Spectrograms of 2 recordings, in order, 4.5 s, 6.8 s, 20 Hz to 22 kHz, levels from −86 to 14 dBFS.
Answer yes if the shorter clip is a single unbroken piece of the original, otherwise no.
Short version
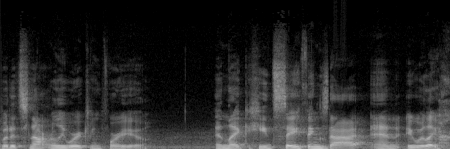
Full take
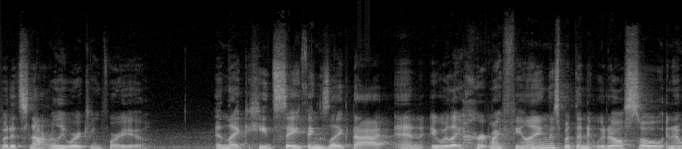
no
